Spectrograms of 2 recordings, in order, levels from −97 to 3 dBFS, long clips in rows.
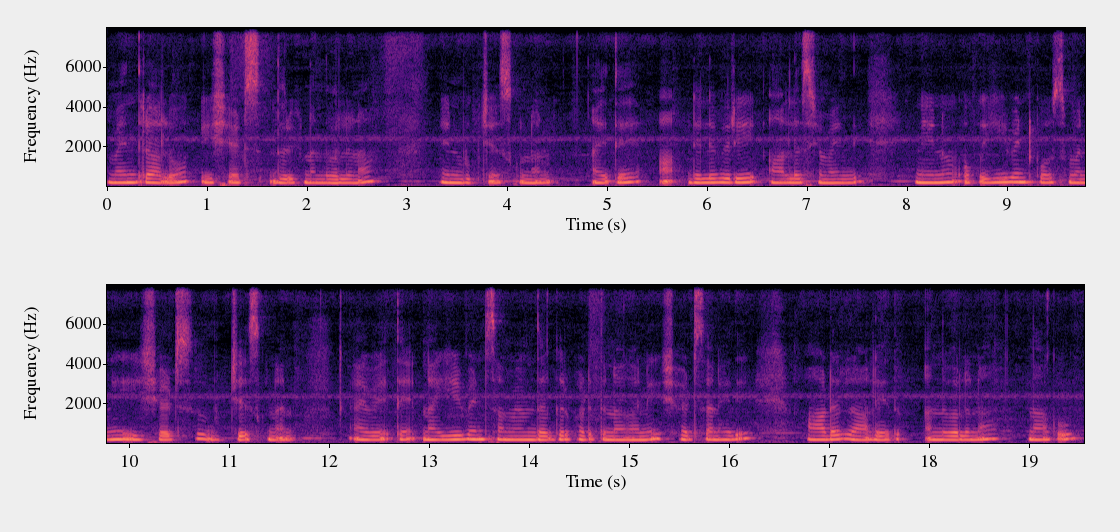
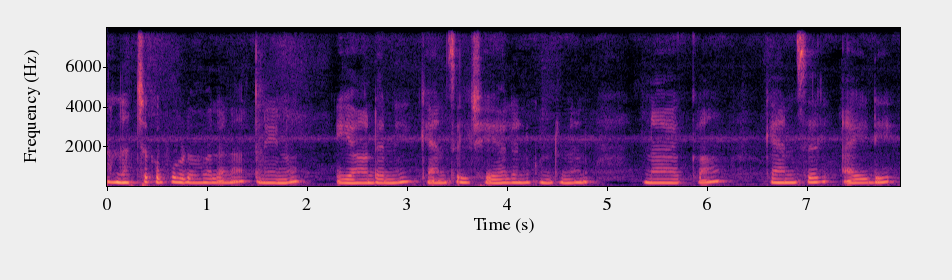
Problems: constant background noise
